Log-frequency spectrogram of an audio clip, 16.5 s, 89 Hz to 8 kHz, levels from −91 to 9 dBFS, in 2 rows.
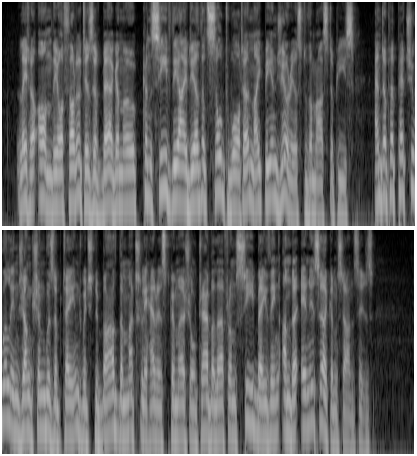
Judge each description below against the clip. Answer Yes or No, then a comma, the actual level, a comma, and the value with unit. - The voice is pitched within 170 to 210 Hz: No, low, 130 Hz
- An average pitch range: Yes, average, 3.6 semitones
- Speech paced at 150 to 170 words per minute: No, slow, 135 wpm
